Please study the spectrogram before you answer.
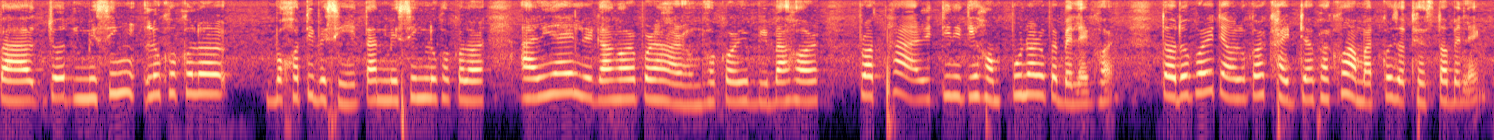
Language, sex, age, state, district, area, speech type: Assamese, female, 18-30, Assam, Golaghat, urban, spontaneous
